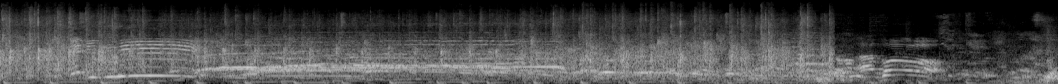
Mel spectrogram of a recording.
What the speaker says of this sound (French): vous lever d'applaudir très très fort pour Ali Bongo Ondimba.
